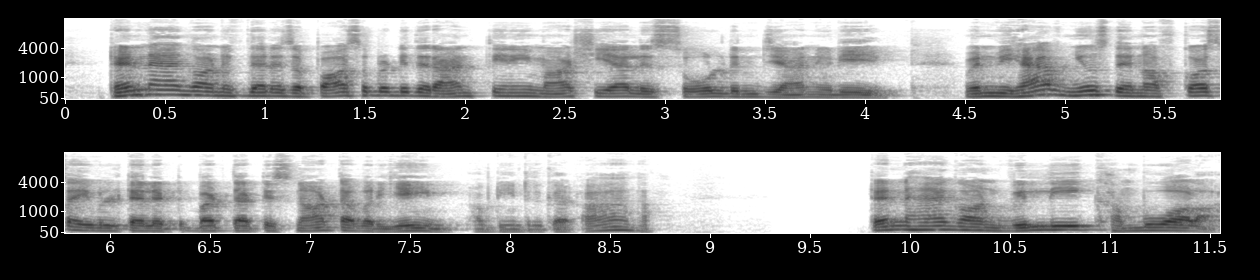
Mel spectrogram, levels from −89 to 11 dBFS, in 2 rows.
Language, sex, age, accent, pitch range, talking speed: Tamil, male, 20-39, native, 120-165 Hz, 210 wpm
